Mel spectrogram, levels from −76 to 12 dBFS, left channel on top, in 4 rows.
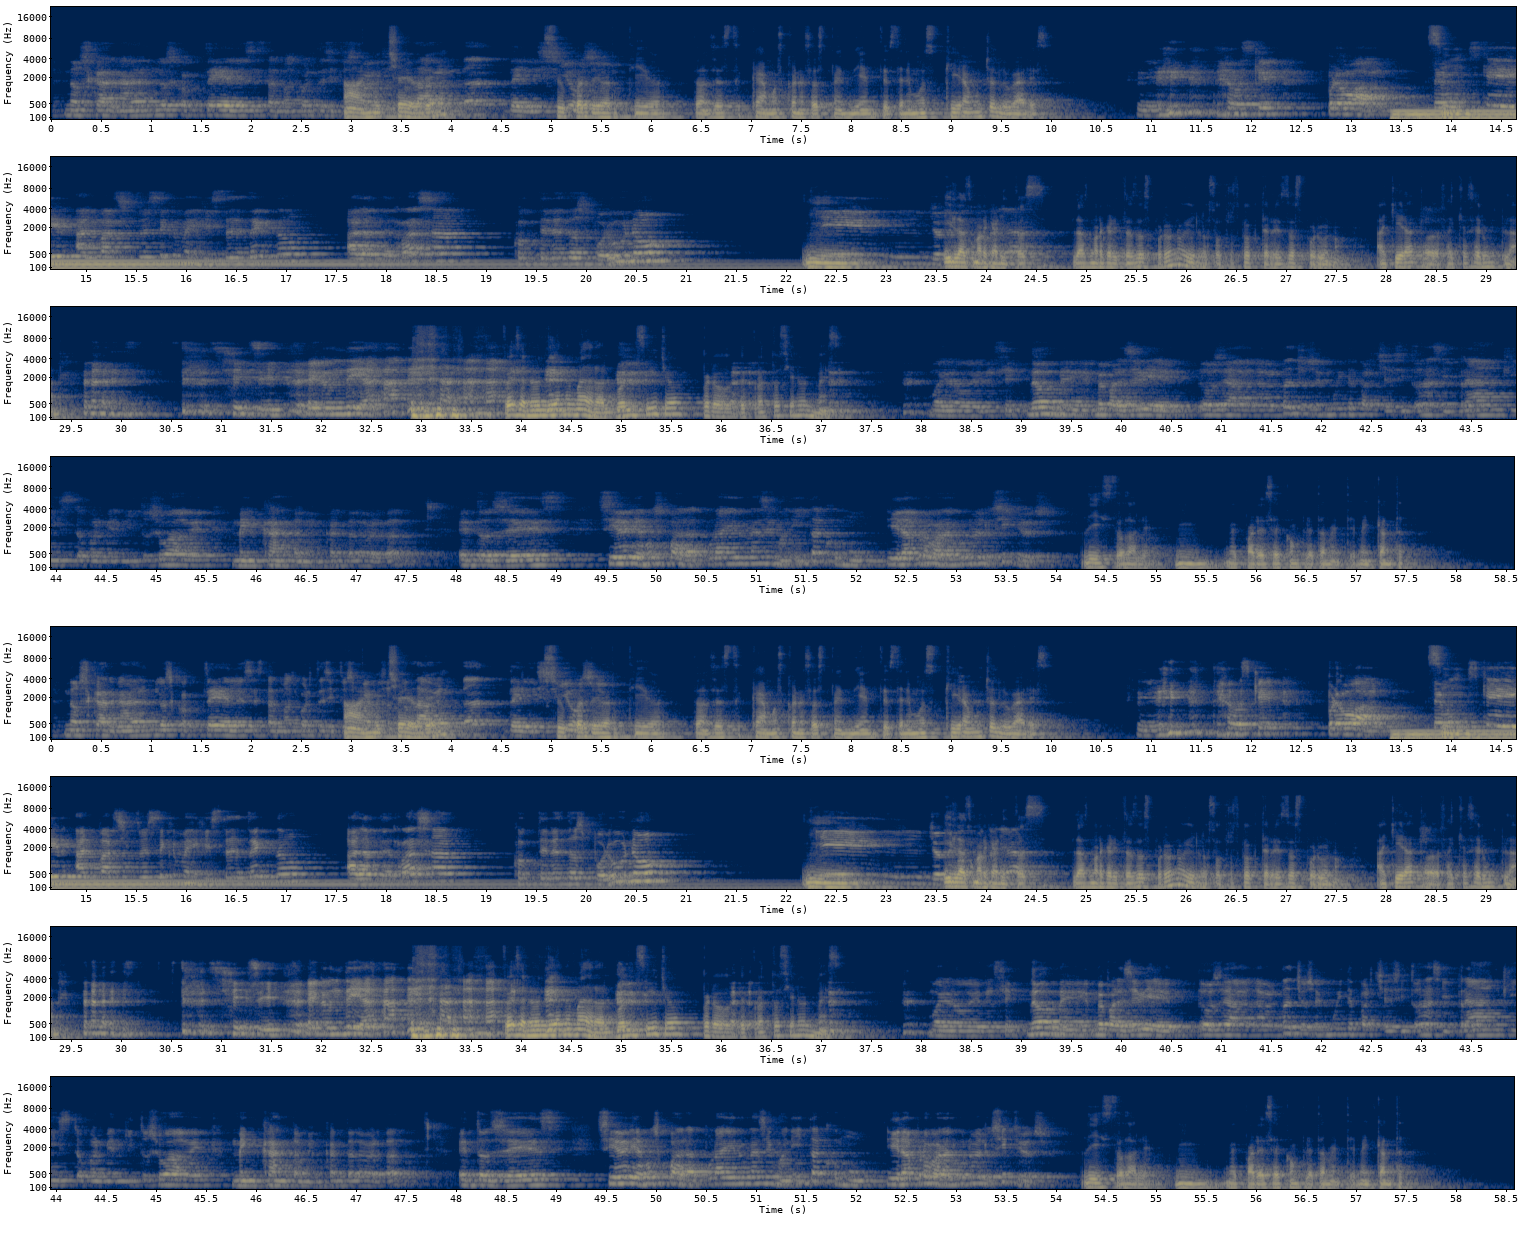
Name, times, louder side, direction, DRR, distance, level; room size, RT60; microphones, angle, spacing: voice 1, 0.1-5.5 10.8-12.5 12.8-13.3 13.8-17.2 17.6-18.7 19.3-20.8 22.3-24.4 29.6-30.1 30.6-33.8 34.2-34.6 34.9-35.2 36.1-36.2 37.1-37.2 37.8-47.4 48.0-53.9, right 2 dB, 65° right, 3 dB, 1.5 m, -28 dB
voice 2, 2.9-4.0 5.1-6.2 6.4-9.9 13.9-14.2 22.2-22.8 23.6-24.4 24.9-27.6 27.9-29.4 32.9-37.1 54.2-57.5, right 1 dB, 5° right, 9 dB, 0.4 m, -23 dB
sound 1, 13.4-25.9, left 2 dB, 40° right, 1.7 m, -30 dB
10.0 x 10.0 x 3.7 m, 1.1 s
head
